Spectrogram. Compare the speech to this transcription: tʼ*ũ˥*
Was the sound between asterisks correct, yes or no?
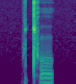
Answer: no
